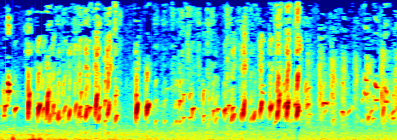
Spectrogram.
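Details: Rapid twittering from caged female European goldfinches, a chatter meant to break a male's silence and prompt breeding-season singing; quick sharp high notes crowd together, with a softer patch in the middle before the chatter resumes.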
